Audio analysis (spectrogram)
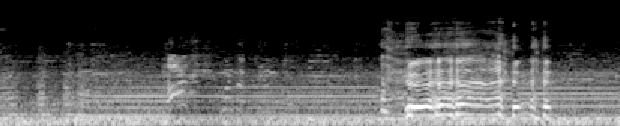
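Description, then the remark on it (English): A G-Wagon's engine hums steadily, then suddenly revs hard, its pitch climbing and wavering through a loud burst as the gears shift down to fifth, before easing back to a steadier drone. “Maxing out the drivetrain of that vehicle.”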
